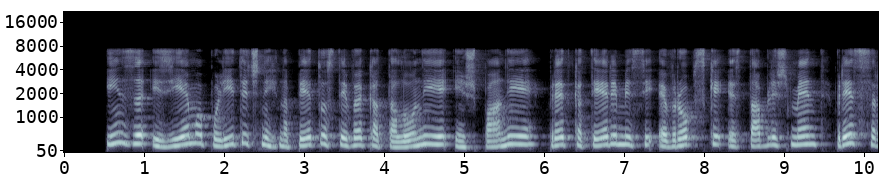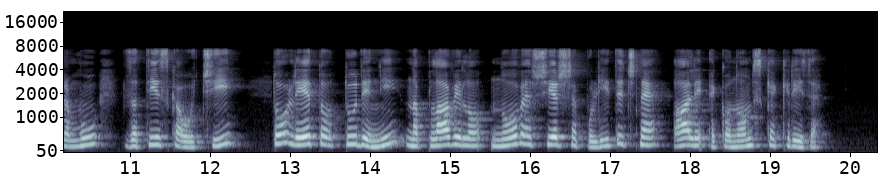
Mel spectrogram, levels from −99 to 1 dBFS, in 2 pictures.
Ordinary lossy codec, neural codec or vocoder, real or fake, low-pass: none; none; real; 7.2 kHz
